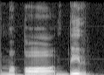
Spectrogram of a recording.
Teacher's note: پھر سے دیکھیے، الہاکم التکاثر، الہاکم التکاثر الہاکم التکاثر حتی زرتم المقابر، میم کو لام کے ساتھ ملائیں گے، را سے پہلے پیش ہے اس لیے موٹا، لیکن جب یہاں را ساکن ہوگی رکنے کی صورت میں تو را سے پہلے زیر ہے اس لیے را کو باریک پڑھیں گے، پتلا پڑھیں گے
